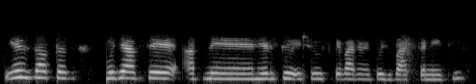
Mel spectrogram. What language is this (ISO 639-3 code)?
urd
